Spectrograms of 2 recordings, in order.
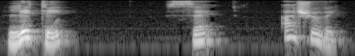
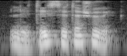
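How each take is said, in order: First: S'est and achevé are said without a linking t. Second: A t sound links s'est to achevé.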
